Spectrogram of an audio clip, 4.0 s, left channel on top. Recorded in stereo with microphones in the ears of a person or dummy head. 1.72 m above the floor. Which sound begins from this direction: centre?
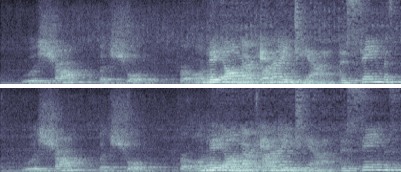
A woman speaking, at 0.2 s.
